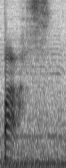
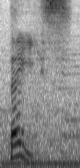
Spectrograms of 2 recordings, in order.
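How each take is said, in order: First: The vowel rhymes with the word mass. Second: The vowel rhymes with the word base. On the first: It means the fish. The speaker calls it wrong. "Not bass" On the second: It means the low musical sound. The speaker calls it right. "It's the bass. All about that bass. No treble"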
